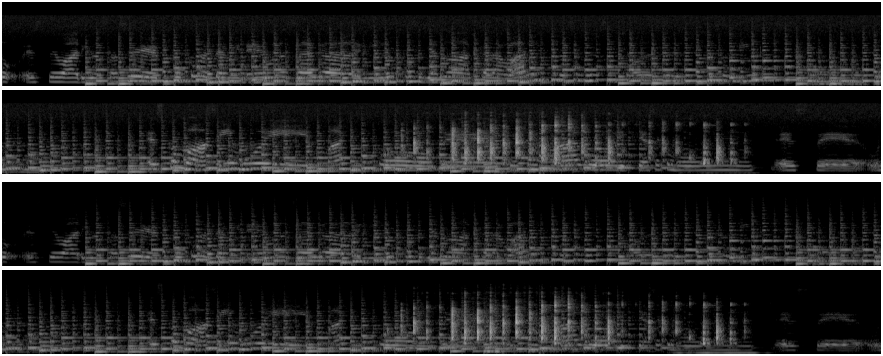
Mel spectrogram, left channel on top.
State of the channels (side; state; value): left; noise; hiss, 16 dB below the sound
